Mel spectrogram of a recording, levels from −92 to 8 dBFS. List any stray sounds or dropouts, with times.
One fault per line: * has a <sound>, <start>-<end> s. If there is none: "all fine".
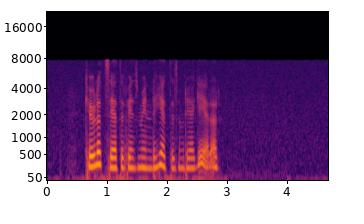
all fine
